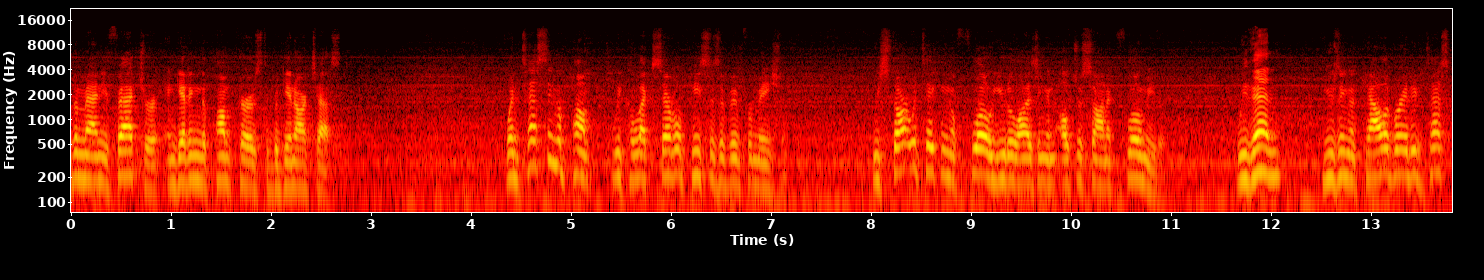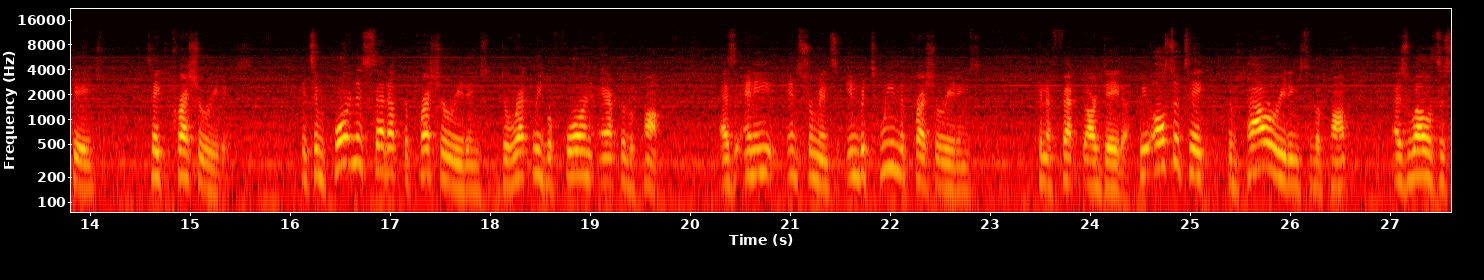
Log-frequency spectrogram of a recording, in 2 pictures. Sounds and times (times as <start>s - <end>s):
Speech: 0.0s - 2.7s, 4.4s - 7.2s, 8.0s - 11.0s, 11.7s - 15.4s, 16.1s - 22.9s, 23.5s - 27.6s.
